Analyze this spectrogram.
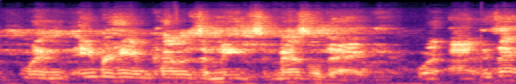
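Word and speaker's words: Melchizedek: So when when Abraham comes and meets Mesc is that how you say his name? Melazdc.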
